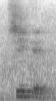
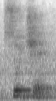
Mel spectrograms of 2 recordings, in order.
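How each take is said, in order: First: The first vowel sounds like 'i'. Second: The first vowel sounds like 'u'. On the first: This is how the word is actually pronounced. The speaker calls it right. "Pero se pronuncia psique" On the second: This is how the spelling would be read. The speaker calls it wrong. "ustedes ¿cómo lo leerían?"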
